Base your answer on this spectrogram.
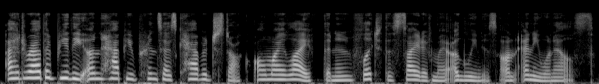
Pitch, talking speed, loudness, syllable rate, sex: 220 Hz, 220 wpm, -21 LUFS, 6.1 syllables/s, female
